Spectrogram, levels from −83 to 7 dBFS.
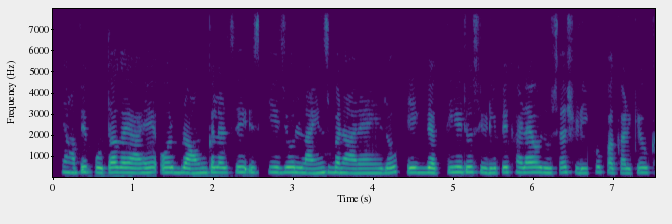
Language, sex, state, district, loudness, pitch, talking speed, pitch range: Hindi, female, Bihar, Saharsa, -28 LUFS, 230 Hz, 255 wpm, 220-240 Hz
